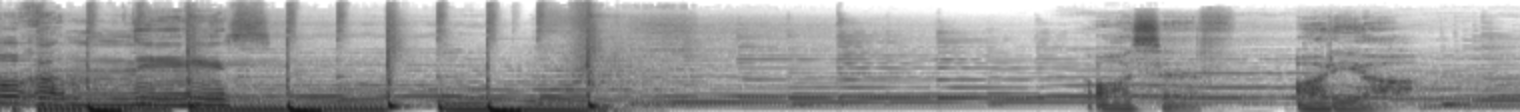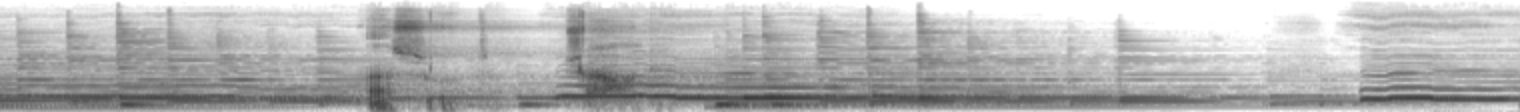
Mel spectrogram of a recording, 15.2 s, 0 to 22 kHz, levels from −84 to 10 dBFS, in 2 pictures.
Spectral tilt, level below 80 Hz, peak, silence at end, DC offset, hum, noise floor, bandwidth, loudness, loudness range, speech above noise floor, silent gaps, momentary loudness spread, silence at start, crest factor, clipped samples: -4.5 dB/octave; -20 dBFS; 0 dBFS; 0 s; under 0.1%; none; -37 dBFS; over 20 kHz; -17 LUFS; 10 LU; 21 dB; none; 17 LU; 0 s; 16 dB; under 0.1%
